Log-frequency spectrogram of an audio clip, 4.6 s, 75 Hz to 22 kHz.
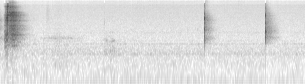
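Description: Trigger on a Springfield XD-M Elite 10mm pistol: a sharp snap, then after a pause two separate crisp reset clicks roughly a second apart, close-up with no voices.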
